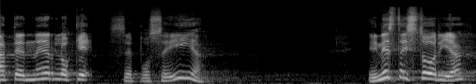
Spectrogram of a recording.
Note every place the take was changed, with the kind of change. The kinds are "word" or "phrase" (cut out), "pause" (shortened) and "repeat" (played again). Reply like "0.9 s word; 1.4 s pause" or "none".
0.9 s word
